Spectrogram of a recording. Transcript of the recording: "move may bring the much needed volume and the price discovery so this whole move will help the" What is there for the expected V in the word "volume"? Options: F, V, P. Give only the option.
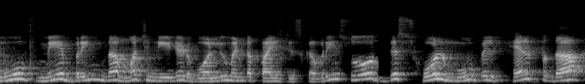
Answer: V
